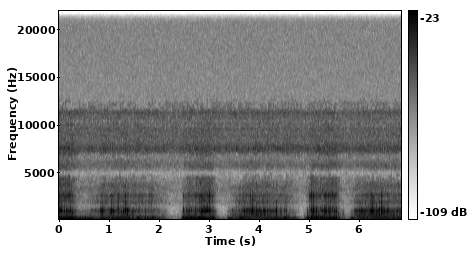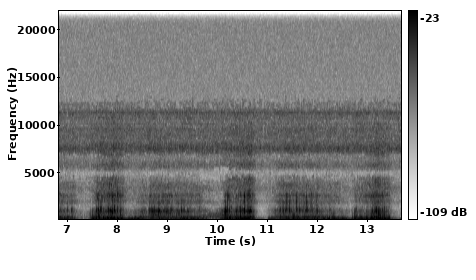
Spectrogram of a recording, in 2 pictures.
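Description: Soft snuffly snoring on both breaths in and out, about 20 to 25 breaths a minute.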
